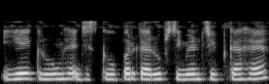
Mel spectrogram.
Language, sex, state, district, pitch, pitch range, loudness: Hindi, female, Jharkhand, Garhwa, 245 Hz, 240-255 Hz, -15 LUFS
